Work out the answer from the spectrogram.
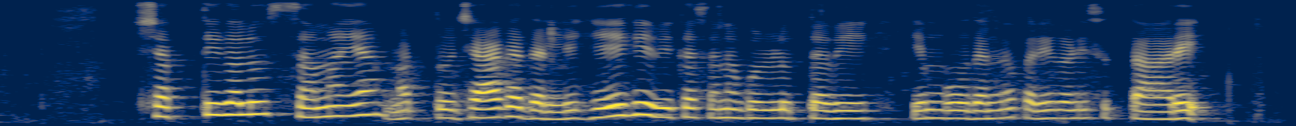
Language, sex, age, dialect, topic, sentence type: Kannada, female, 31-35, Coastal/Dakshin, agriculture, statement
